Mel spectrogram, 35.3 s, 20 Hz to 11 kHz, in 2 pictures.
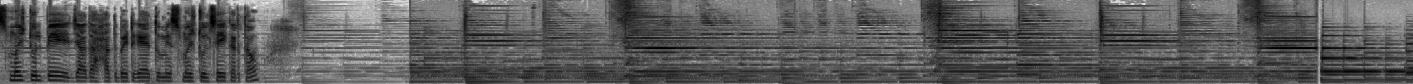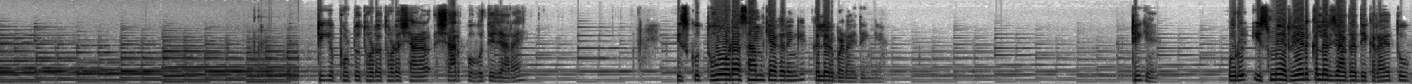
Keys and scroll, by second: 5.3 ctrl+alt+z, 5.6 ctrl+alt+z, 12.1 ctrl+=, 12.2 space, 12.7 ctrl+=, 16.0 ctrl+alt+z, 16.8 ctrl+alt+z, 18.9 ctrl+alt+z.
